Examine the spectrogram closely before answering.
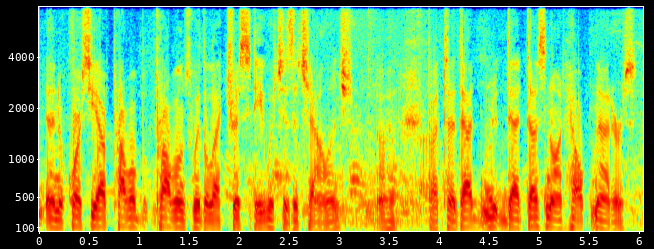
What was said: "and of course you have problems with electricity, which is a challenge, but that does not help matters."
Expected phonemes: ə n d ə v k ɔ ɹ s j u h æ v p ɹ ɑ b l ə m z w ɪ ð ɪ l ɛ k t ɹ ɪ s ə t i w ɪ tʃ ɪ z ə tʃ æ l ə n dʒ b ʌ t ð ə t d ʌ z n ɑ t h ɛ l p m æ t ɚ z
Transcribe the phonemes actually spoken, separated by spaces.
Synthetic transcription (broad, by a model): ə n ə v k ɔ ɹ s j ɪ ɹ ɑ b p ɹ ɑ b l ə m z w ɪ ð ɪ l ɛ k t ɹ ɪ s ə t i w ɪ tʃ ɪ z ə tʃ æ l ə n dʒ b ʌ t ð ə t d ʌ z n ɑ t h ɛ l p m æ t ɚ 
